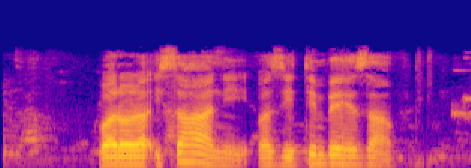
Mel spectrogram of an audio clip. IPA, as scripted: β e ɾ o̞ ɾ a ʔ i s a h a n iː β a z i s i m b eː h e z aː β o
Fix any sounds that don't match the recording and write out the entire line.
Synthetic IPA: β a ɾ o̞ ɾ a ʔ i s a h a n i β a z i t i m b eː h e z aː β o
